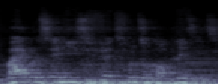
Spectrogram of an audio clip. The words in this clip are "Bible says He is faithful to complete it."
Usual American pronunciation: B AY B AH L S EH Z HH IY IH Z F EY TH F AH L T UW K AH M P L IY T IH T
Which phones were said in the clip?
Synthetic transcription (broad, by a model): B AY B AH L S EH HH IY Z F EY S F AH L T UW K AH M P L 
